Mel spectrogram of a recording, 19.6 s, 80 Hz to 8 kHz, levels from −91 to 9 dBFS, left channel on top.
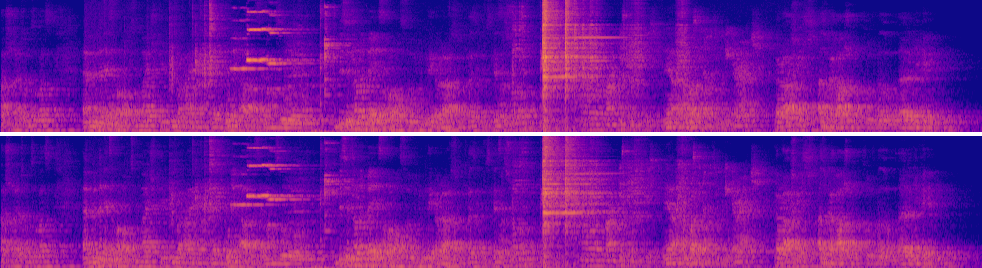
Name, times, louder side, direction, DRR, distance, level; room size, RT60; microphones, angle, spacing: voice 1, 0.0-6.0 6.7-10.6 13.3-14.0 15.5-18.6, equal, 25° right, -9 dB, 2.6 m, -37 dB
sound 1, 1.7-2.6 2.8-6.9 7.2-7.3 8.2-8.3 8.4-8.5 8.8-9.3 9.7-12.9 13.4-13.9 14.3-14.7 15.1-16.0, left 5 dB, 30° left, 0.5 m, -30 dB
voice 2, 11.5-15.2 15.8-16.0, right 1 dB, 45° right, -6 dB, 2.7 m, -42 dB
14.0 x 8.2 x 3.3 m, 2.1 s
head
